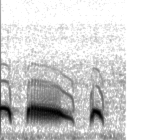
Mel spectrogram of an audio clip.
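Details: Calling spotted dove, used to provoke other doves: a brief coo, then a drawn-out, gently falling throaty coo, and a short rounded coo to close.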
